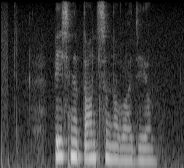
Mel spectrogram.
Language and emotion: Russian, neutral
